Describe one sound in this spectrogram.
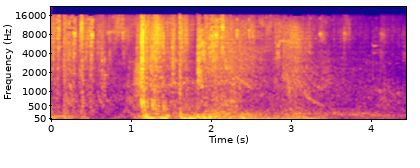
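A powerful blast bursts with a deep boom.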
